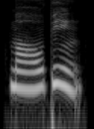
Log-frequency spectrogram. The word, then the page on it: 毛病: máo bìng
